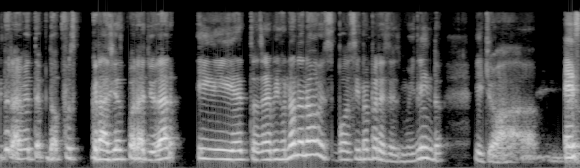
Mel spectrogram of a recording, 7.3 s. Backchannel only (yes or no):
no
